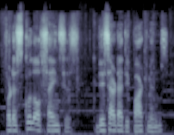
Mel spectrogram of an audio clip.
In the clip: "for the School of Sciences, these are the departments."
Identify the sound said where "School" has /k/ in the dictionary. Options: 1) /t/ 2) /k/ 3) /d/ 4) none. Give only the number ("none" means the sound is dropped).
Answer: 2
